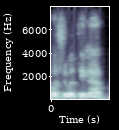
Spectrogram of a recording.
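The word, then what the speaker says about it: पशुपतिनाथ: স্যার এটার উচ্চারণ পশুপতিনাথ হবে। এটা প্রথমে পড়লে সবাই কনফিউজ হয়ে যায় এটার জন্য। ও হ্যাঁ, ঠিক আছে, তোমার প্রোনাউন্সিয়েশনটা ঠিক আছে। পশুপতিনাথ এন্ড গৌতম বুদ্ধ।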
